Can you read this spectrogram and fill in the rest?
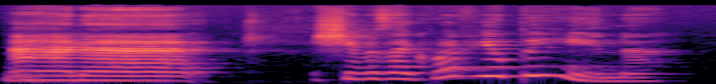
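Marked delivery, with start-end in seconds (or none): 1.6-2.3 rough put-on Turkish accent, very high-pitched. Retelling what the waxer said on seeing her: imitating a Turkish accent. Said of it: "That wasn't a very good accent".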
